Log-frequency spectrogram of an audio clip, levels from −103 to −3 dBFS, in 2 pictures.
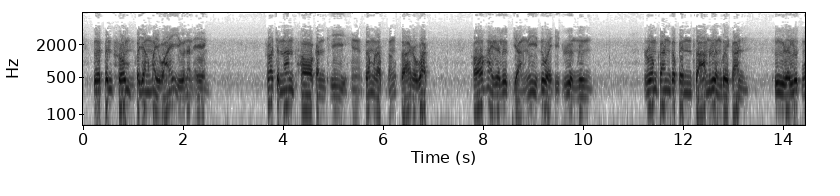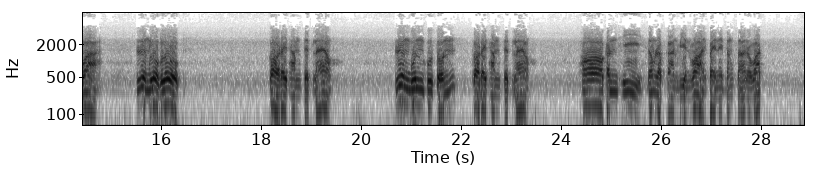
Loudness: -17 LUFS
